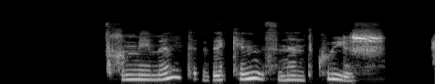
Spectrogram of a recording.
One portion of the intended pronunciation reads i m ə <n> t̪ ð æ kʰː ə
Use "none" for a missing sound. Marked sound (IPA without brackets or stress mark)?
n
